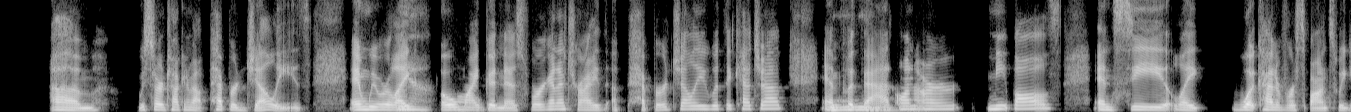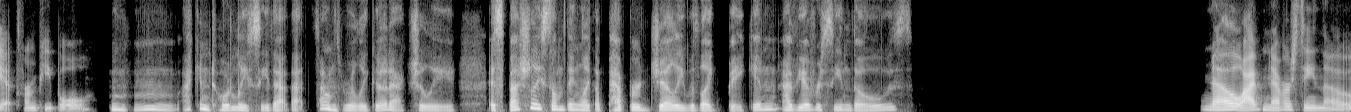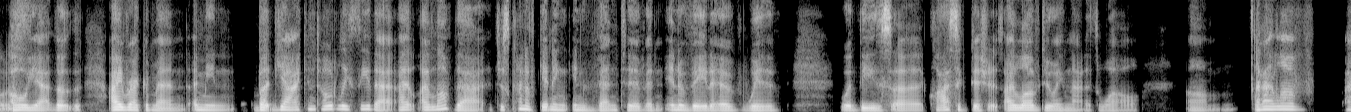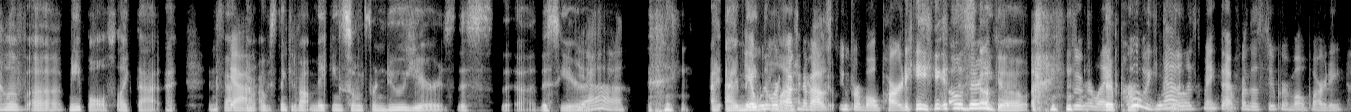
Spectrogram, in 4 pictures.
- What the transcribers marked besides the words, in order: "pepper" said as "peppered"; tapping; chuckle; laughing while speaking: "parties, so"; chuckle
- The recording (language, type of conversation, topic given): English, unstructured, What habits help me feel more creative and open to new ideas?
- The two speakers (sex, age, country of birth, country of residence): female, 25-29, United States, United States; female, 45-49, United States, United States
